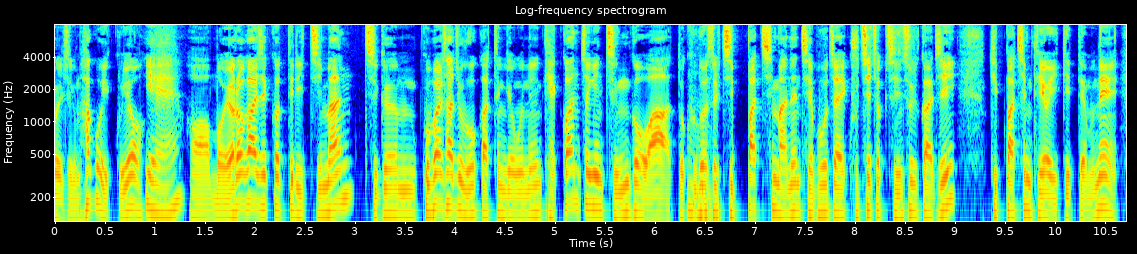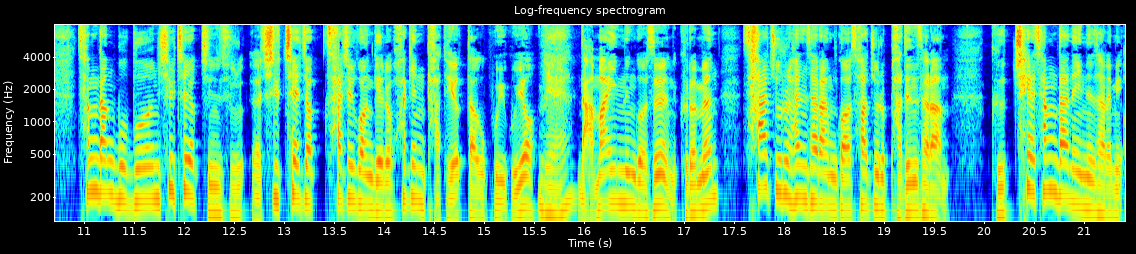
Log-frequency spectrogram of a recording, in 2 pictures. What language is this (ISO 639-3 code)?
kor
